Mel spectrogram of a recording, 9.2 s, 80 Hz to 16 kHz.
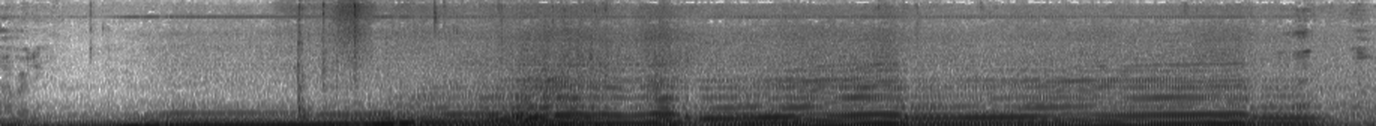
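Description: A Chevrolet Corvette C8 Z51 launches hard from a standstill using launch control, its engine rumbling up through rising revs and gear changes for several seconds before easing off, loud and close, with brief talk nearby.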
